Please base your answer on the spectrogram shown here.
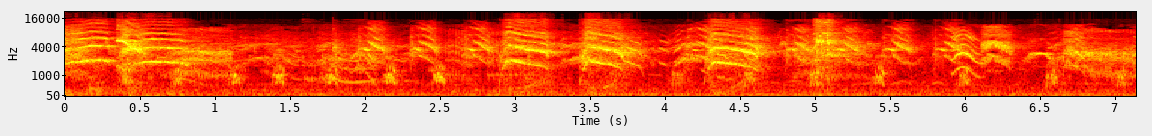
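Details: Green rose-ringed parakeet squawks intended to arouse mating and singing: rapid harsh, downslurred screeches, several birds overlapping in a busy, continuous stream.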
